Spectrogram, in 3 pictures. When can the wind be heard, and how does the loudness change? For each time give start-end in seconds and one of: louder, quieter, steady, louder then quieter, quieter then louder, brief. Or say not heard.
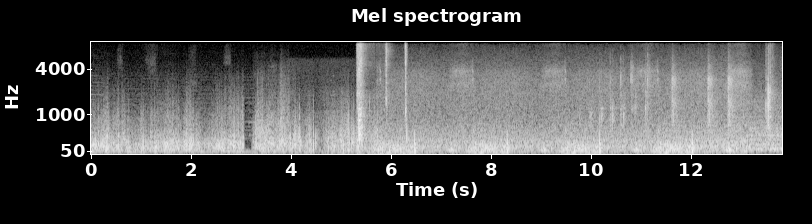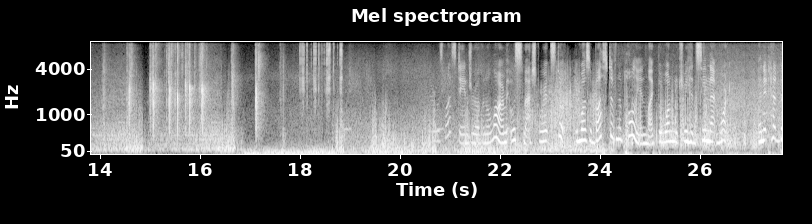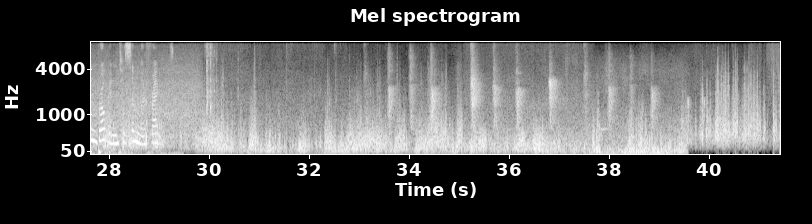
0.0-41.3 louder.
